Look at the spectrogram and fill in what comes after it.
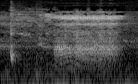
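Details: Couple recorded snoring in a small room; the recording is played back and one partner accuses the other of snoring: a single long, rough, rattling inspiratory snore. Finding: snoring.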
